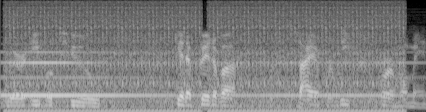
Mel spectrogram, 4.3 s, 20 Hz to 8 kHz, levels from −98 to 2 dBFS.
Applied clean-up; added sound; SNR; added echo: none; Wind instrument, woodwind instrument + Engine; -1 dB; none.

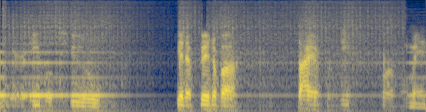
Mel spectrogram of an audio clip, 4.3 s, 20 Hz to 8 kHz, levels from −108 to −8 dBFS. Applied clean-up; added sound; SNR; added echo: neural mask model RNNoise.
